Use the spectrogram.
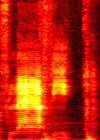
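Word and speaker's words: Flaaffy: Murray evolved into Flaffy. Which rhymes with Taffy.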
